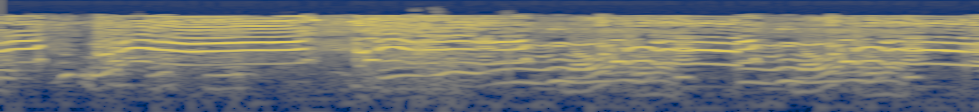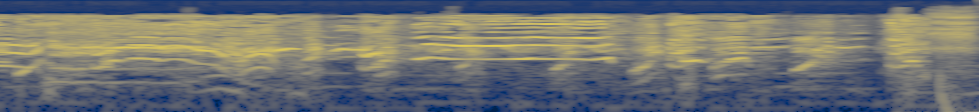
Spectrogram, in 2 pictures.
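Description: A dog whimpers and whines in a string of high, wavering cries and yelps, some snicker-like, close and fairly loud over background noise.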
